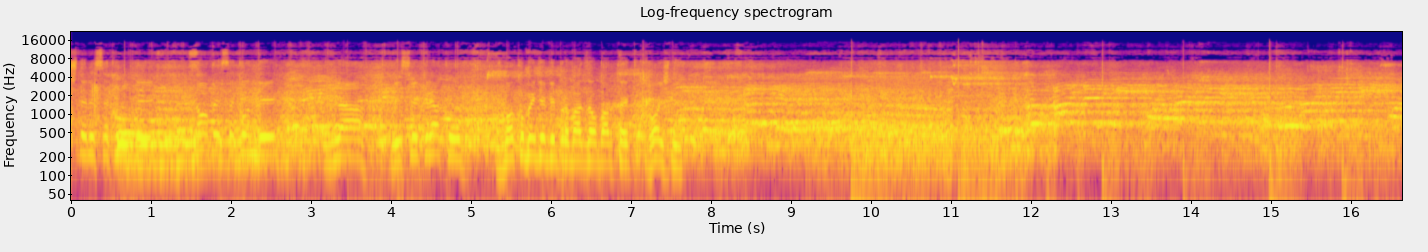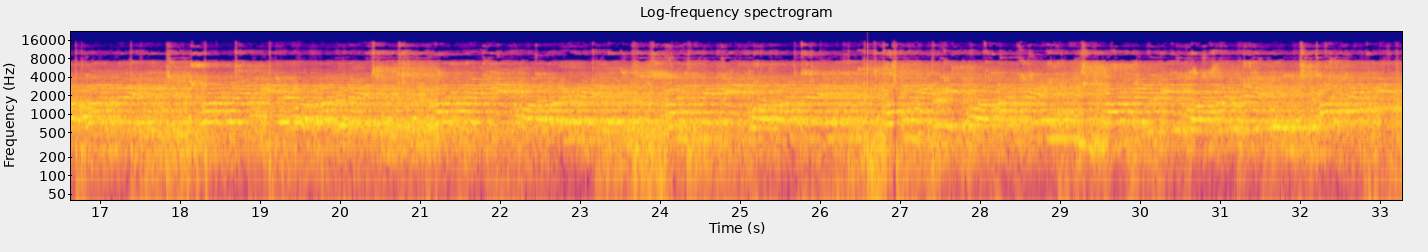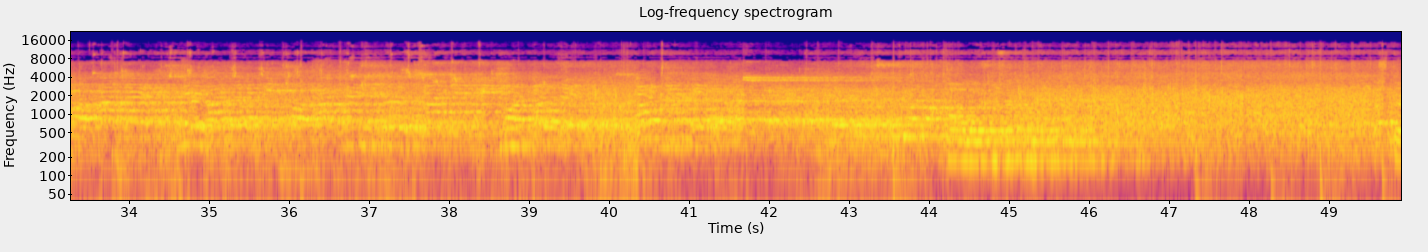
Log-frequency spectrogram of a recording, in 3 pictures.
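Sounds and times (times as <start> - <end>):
crowd voices: 0.0 - 49.9
players shouting: 0.4 - 49.9.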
